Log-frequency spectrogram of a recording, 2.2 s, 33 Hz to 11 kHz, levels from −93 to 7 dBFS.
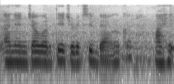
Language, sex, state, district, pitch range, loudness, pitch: Marathi, male, Maharashtra, Nagpur, 150-170 Hz, -15 LUFS, 155 Hz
